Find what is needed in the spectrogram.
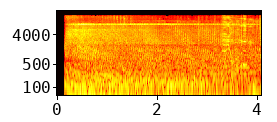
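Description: Loud, dense rushing noise with a deep rumble underneath, starting abruptly, like the sound-effect opening of a radio show's intro.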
